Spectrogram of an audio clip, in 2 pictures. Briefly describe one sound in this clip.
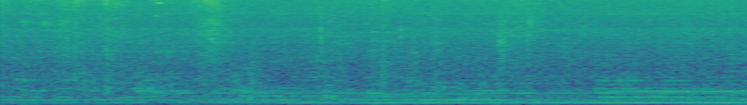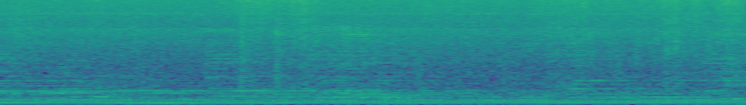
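Music plays through loudspeakers in a large echoing hall.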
